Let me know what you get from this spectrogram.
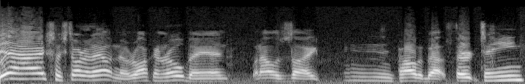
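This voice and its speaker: Talking at a fairly quick pace, a man with a Southern US accent uses a high pitch and lively intonation. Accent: Southern US country accent, moderate. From US South (rural Alabama). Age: 20s. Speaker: country musician and army sergeant. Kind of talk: radio interview.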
